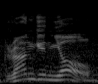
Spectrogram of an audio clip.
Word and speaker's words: Grand Guignol: It is Grand Guignol. That was top-notch pronunciation. I mean, he's playing it just because he's French, I'm assuming, because that name really does sound French to me.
